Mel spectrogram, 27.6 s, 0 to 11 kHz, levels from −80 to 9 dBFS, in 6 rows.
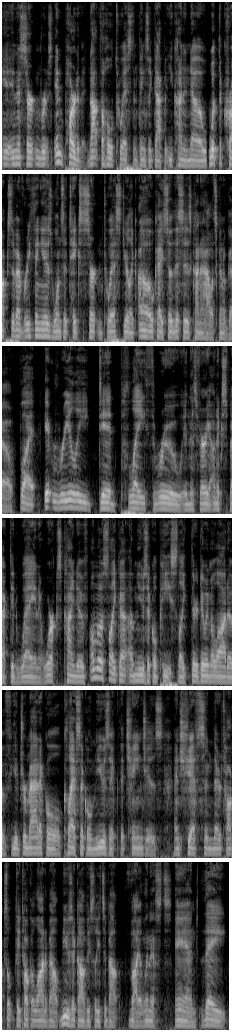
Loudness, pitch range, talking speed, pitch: -22 LUFS, 95-115 Hz, 210 wpm, 105 Hz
